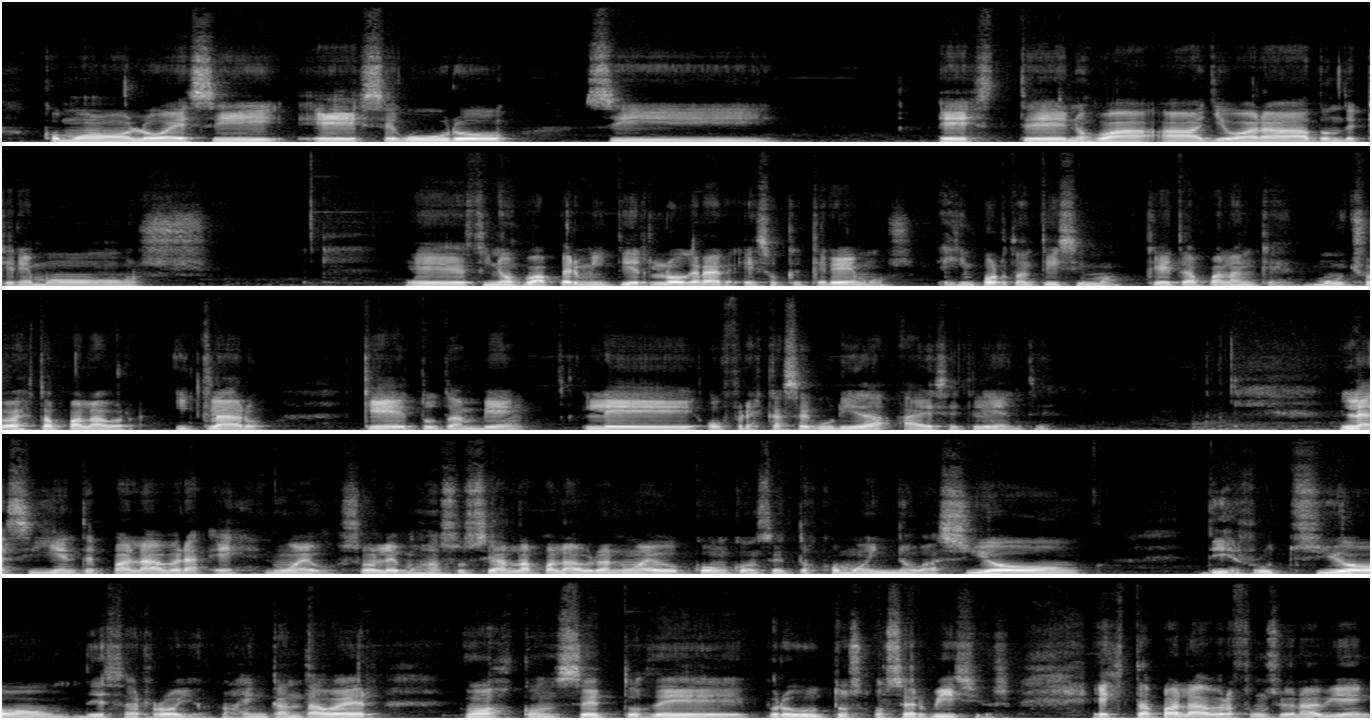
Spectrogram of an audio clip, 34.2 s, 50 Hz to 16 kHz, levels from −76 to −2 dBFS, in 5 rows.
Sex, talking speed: male, 125 wpm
